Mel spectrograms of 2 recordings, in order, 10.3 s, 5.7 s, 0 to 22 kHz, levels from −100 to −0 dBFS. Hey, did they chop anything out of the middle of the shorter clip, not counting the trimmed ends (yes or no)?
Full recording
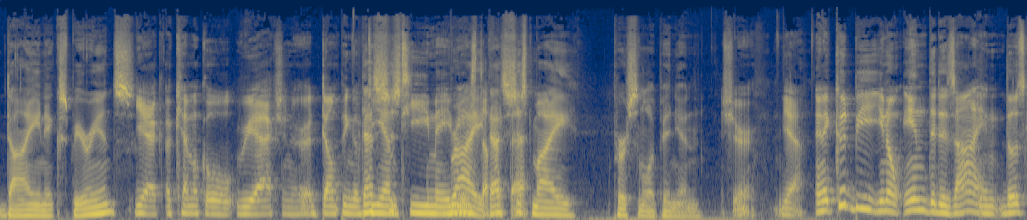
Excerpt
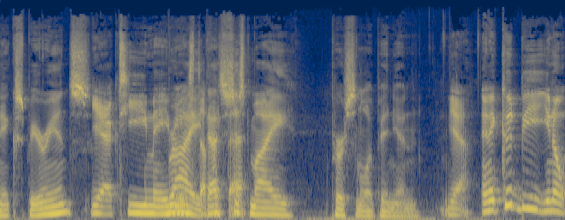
yes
